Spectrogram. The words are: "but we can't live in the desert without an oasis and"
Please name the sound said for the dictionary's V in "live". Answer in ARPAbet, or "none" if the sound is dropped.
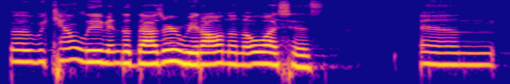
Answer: V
